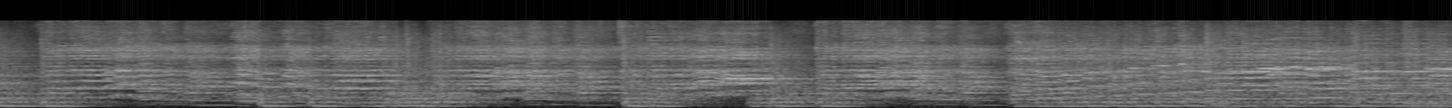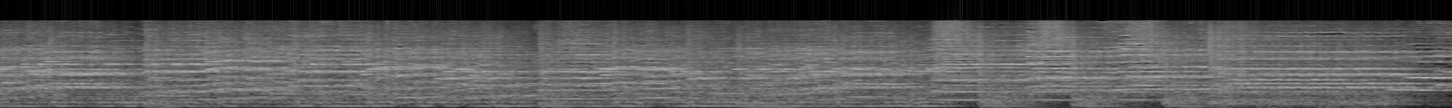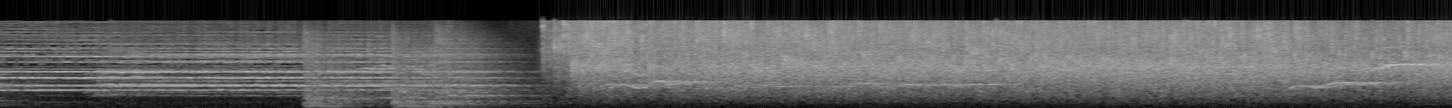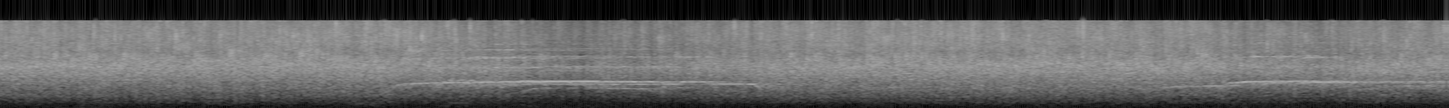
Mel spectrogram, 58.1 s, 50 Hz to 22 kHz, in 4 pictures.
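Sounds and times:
choir and orchestra performing: 0:00.0 - 0:34.6
audience applause: 0:34.5 - 0:58.0
audience cheering: 0:34.5 - 0:58.0.

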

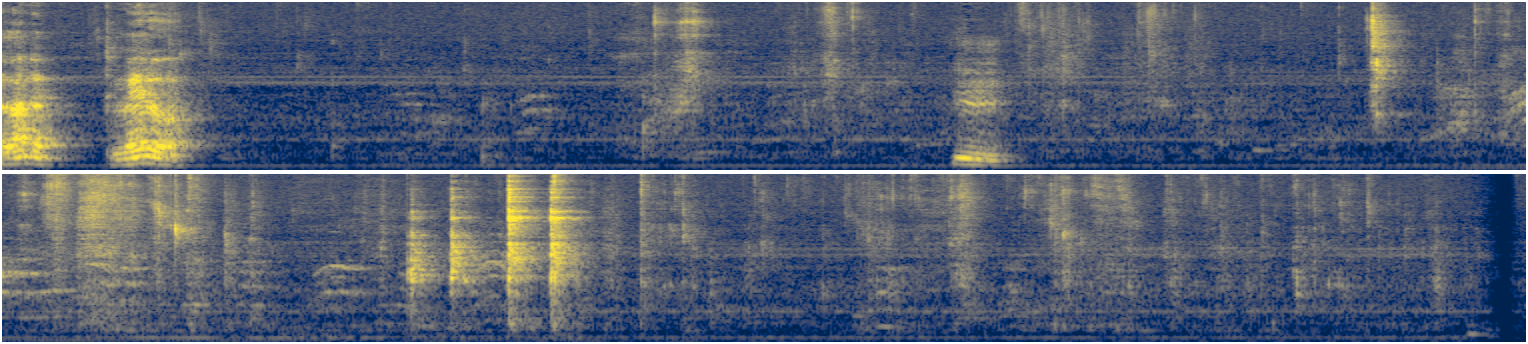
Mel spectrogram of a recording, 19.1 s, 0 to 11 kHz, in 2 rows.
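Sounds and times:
cutlery clinking and scraping on plate: 0:04.0 - 0:04.5, 0:12.0 - 0:13.7.

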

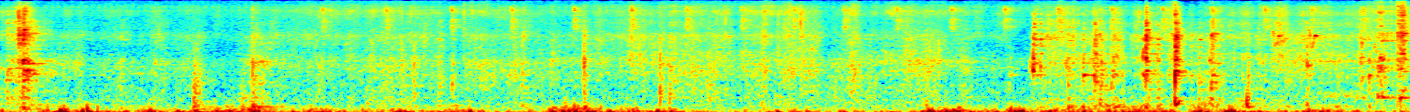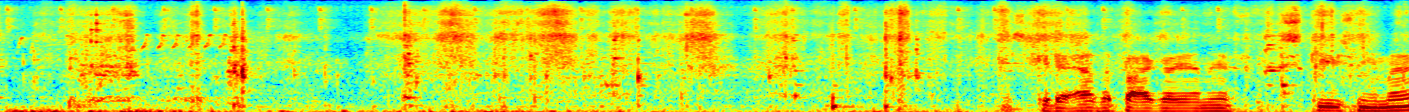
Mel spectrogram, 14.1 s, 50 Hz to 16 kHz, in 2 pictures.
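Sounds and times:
low rumble: 0:00.0 - 0:09.8
rustling: 0:00.0 - 0:14.0.

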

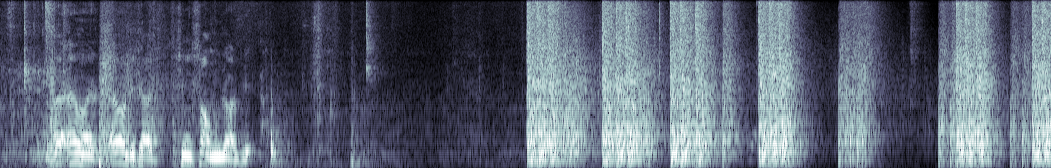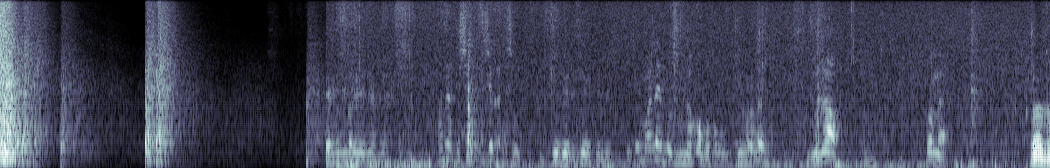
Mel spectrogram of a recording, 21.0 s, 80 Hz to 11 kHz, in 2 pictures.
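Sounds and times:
gunshot bursts: 0:05.3 - 0:11.4, 0:12.0 - 0:12.5.

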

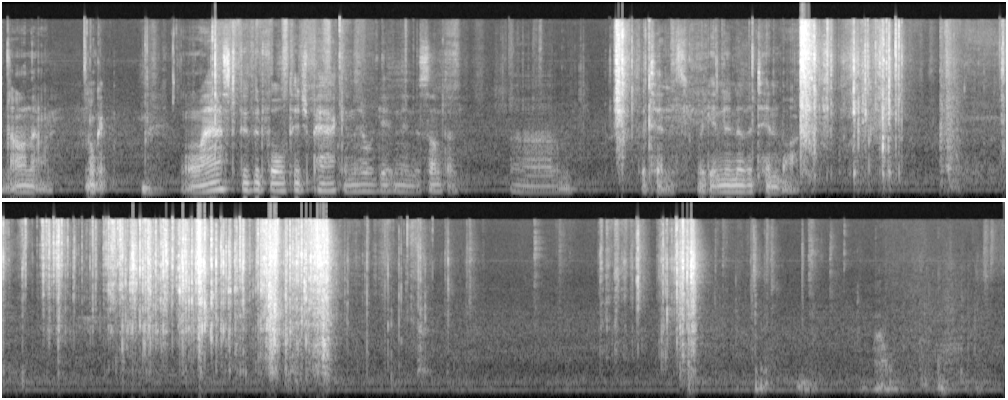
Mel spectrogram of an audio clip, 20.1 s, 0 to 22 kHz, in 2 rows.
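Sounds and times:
plastic packaging crinkling: 0:06.1 - 0:09.2, 0:09.9 - 0:14.6, 0:16.0 - 0:17.1.

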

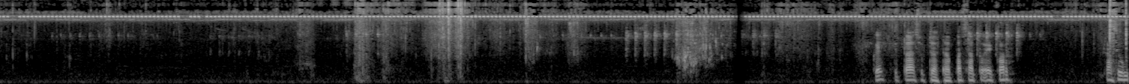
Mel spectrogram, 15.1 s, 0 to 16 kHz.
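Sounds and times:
rustling in grass: 0:04.6 - 0:07.9.

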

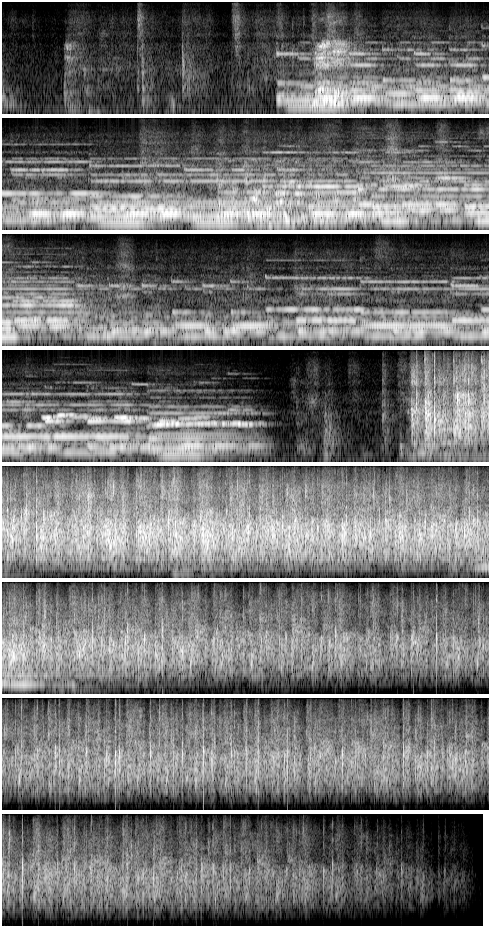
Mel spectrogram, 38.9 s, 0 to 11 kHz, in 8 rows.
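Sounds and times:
audience applauding: 0:18.4 - 0:38.9.

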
